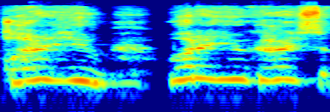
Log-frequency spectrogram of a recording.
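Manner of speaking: very high, high-pitched angry shouting yell. Voicing a character hanging on a rope who calls up at the players: yelling. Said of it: "he's just yelling at you guys".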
